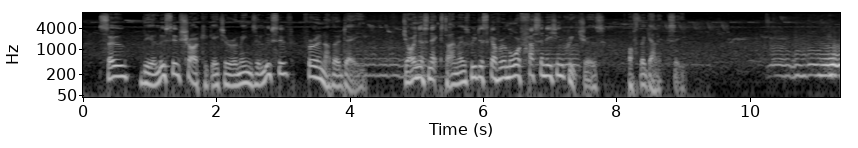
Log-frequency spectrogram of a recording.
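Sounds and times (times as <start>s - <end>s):
speech: 0.3s - 9.2s
wasps buzzing: 4.0s - 11.3s.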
